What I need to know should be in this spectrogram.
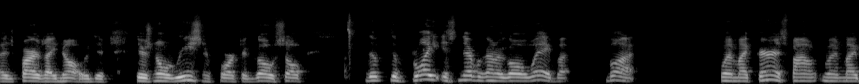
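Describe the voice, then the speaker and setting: Heard in a dry, close sound with no echo, a man with an American accent speaks in a high voice with ordinary pitch variation. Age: 70s. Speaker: chestnut conservation speaker. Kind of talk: presentation talk. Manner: halting, many fillers and repeats.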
